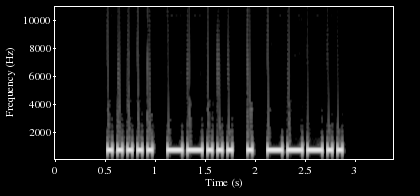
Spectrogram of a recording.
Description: Morse code, heard as a keyed tone, about 24 wpm, 700 Hz. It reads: 57E8
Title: Speed-Racing - Four Letter-Number Combinations - 20wpm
